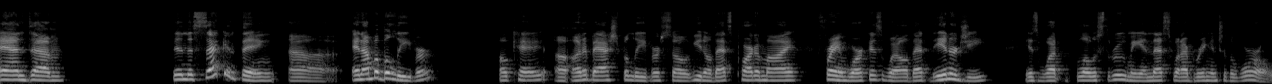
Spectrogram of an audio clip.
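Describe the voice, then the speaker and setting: A woman's medium-pitched voice with an American accent, ordinary pitch variation, a moderate pace and a quiet background. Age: 60s. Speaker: wellness consultant and author. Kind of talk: podcast interview. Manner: hesitant, with many fillers.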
